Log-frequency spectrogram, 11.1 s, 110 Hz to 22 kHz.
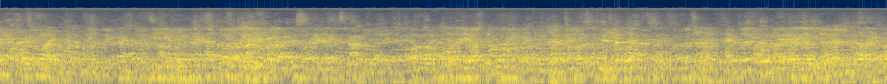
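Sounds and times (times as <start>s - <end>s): indistinct background talking: 0.0s - 11.0s.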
